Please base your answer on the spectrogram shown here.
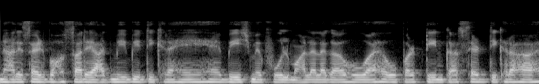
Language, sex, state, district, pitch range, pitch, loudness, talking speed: Hindi, male, Delhi, New Delhi, 110-115 Hz, 110 Hz, -15 LUFS, 255 wpm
